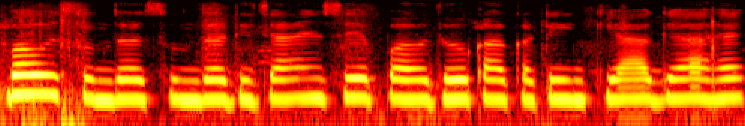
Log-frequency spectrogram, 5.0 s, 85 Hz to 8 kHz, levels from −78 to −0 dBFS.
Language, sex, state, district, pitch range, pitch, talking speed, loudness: Hindi, female, Bihar, Kaimur, 225-235 Hz, 230 Hz, 130 wpm, -19 LUFS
